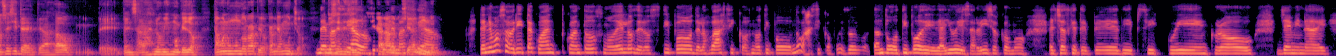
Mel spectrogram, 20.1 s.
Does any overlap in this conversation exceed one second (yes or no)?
yes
